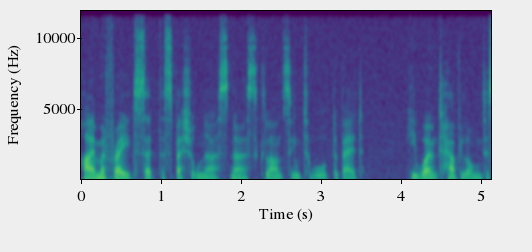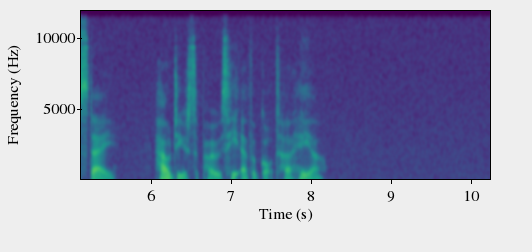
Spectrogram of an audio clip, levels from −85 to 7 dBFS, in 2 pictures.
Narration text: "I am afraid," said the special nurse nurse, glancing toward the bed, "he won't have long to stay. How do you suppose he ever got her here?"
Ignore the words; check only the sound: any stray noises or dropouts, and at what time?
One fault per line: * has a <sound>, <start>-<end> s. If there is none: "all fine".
all fine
